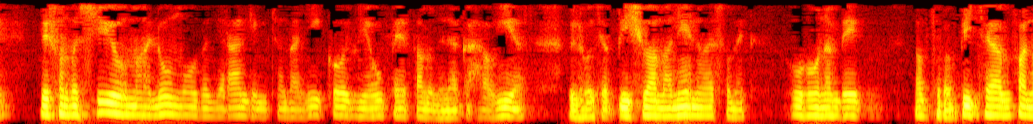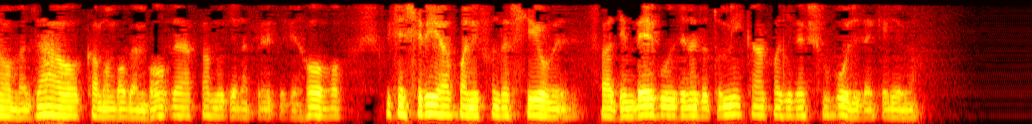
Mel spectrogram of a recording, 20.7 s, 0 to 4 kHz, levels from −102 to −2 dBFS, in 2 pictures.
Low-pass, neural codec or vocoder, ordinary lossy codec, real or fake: 3.6 kHz; codec, 16 kHz, about 1 kbps, DyCAST, with the encoder's durations; MP3, 16 kbps; fake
